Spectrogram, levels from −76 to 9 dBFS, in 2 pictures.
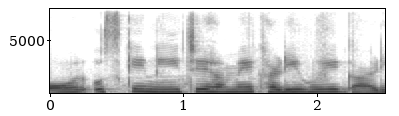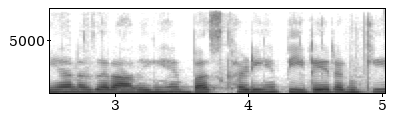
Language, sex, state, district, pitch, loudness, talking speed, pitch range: Hindi, female, Chandigarh, Chandigarh, 215 Hz, -16 LUFS, 190 wpm, 205-220 Hz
